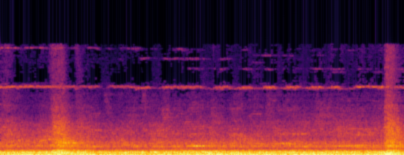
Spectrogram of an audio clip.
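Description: Industrial belt-type annealing furnace running: a loud, steady mechanical rumble with a hiss over it. A brief hiss rises out of the noise about a second in and again near the end.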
